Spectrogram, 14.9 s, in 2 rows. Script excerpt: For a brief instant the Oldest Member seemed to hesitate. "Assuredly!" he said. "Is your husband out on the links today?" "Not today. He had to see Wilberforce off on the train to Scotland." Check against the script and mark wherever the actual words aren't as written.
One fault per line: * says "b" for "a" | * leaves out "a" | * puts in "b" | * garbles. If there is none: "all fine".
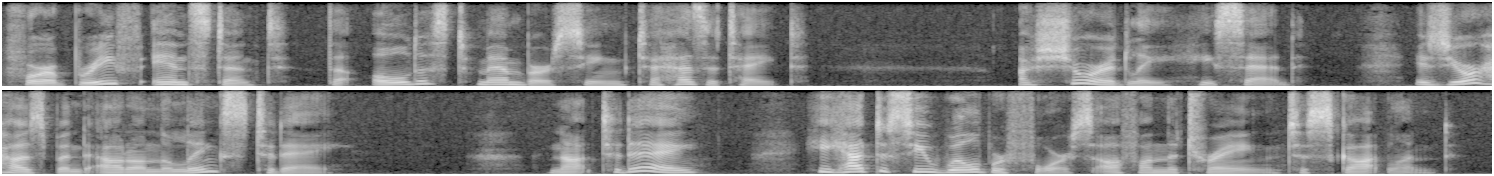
all fine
